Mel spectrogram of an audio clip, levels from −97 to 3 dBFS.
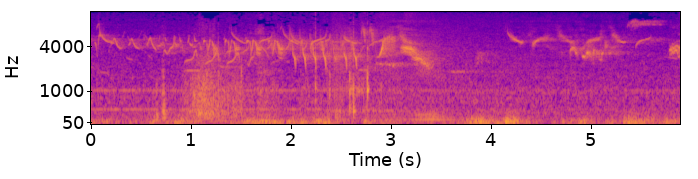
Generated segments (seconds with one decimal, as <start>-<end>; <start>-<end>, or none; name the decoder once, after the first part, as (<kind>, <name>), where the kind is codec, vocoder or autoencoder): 3.0-3.5 (autoencoder, DAC-VAE); 4.2-5.3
